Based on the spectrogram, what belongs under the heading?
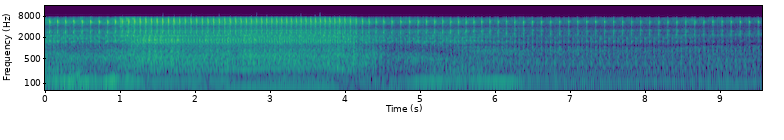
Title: Стук в двигателе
